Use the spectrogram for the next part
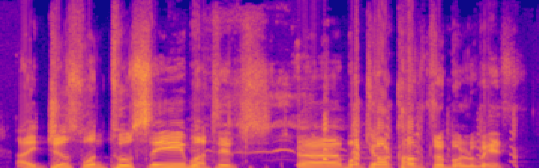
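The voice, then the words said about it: Put-on German accent. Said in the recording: “I can't do a German accent. ... Can you do one for me”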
